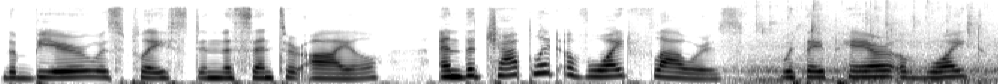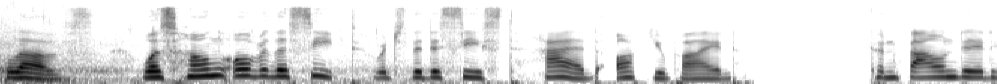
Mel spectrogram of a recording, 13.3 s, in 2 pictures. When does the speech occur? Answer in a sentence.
The speech can be heard from 0.0 to 11.7 s and from 12.4 to 13.2 s.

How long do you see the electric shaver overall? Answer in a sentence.
You can't hear the electric shaver here.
